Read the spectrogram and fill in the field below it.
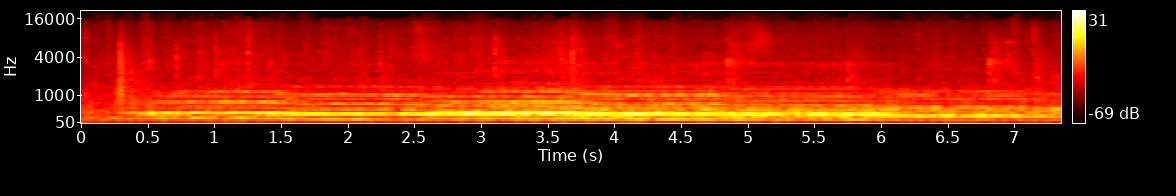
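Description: A choir of high school singers holds sustained harmonized tones that ring and echo through a large hall, the sound swelling gradually and lingering with a rich reverberant tail.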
